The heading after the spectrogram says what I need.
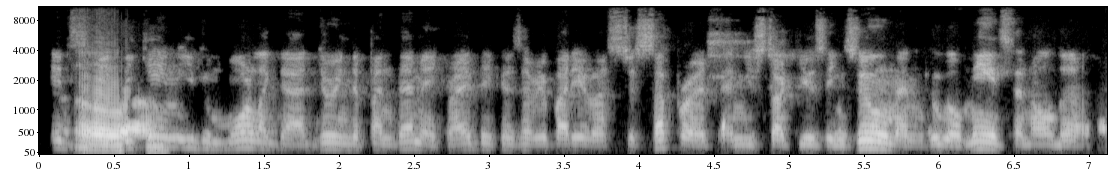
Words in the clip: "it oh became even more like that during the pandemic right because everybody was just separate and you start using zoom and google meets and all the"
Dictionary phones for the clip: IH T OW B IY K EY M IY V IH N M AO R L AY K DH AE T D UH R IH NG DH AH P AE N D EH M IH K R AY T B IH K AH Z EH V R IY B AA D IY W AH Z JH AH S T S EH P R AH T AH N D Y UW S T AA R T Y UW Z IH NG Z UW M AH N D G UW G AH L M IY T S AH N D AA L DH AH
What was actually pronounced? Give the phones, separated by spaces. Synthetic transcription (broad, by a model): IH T OW B IY K EY M IY V IH N M AO R L AY K DH AE T D UH R IH NG DH AH P AE N D EH M IH K R AY T B IH K AH Z EH V R IY B AA D IY W AH Z JH AH S T S EH P R AH T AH N Y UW S T AA R T Y UW Z IH NG Z UW M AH N G UW G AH L M IY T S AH N AA L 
